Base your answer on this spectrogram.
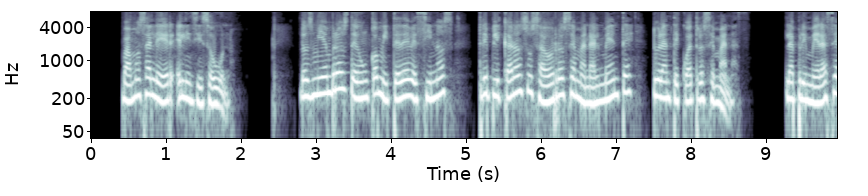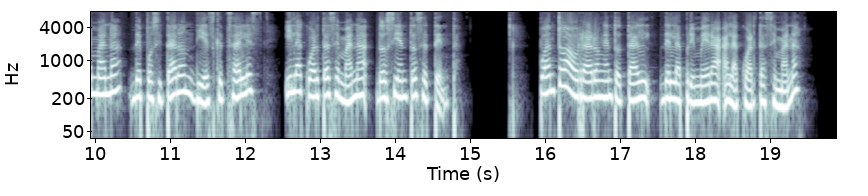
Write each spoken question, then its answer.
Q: ¿Cuánto ahorraron en total de la primera a la cuarta semana?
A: los miembros del comité ahorraron 400 quetzales.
